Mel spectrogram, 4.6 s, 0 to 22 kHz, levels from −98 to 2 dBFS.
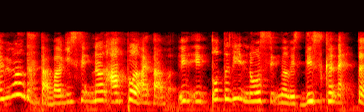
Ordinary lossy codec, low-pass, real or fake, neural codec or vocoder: none; none; fake; codec, 16 kHz, 2 kbps, FreqCodec, larger model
